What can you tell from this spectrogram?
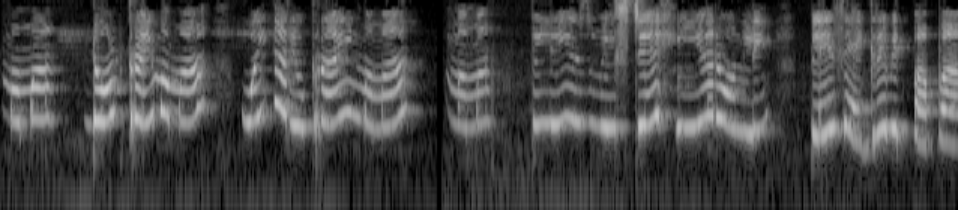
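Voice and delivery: put-on high, slow, pleading child; a small daughter begging her crying mother; sweet little girl pleading with mama. Child begs mother to stay.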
